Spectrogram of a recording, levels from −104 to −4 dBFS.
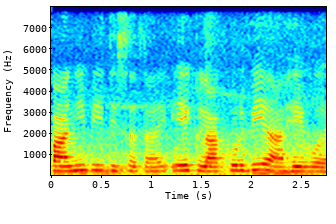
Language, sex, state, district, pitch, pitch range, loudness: Marathi, female, Maharashtra, Pune, 225 Hz, 215-250 Hz, -17 LUFS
